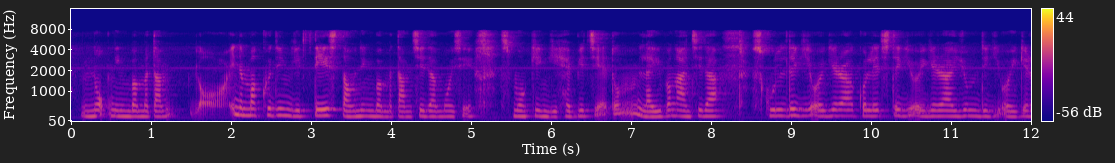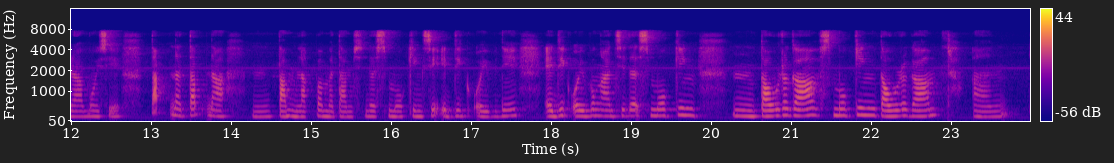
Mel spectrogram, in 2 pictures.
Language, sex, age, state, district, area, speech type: Manipuri, female, 30-45, Manipur, Chandel, rural, spontaneous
